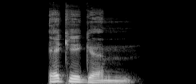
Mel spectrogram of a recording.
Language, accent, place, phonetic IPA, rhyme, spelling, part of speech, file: German, Germany, Berlin, [ˈɛkɪɡəm], -ɛkɪɡəm, eckigem, adjective, De-eckigem.ogg
- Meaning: strong dative masculine/neuter singular of eckig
